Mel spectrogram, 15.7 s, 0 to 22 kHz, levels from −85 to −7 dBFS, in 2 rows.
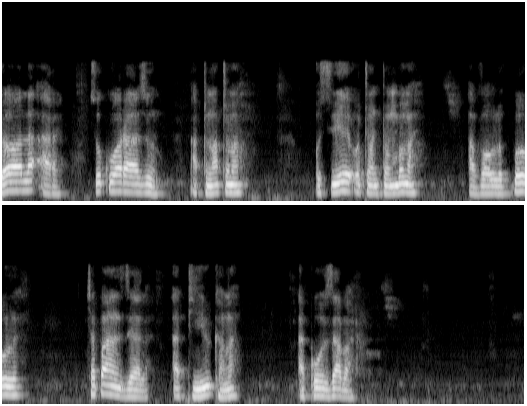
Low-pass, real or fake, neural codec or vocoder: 7.2 kHz; fake; codec, 16 kHz, 4 kbps, FreqCodec, smaller model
